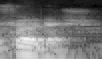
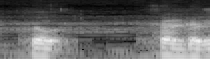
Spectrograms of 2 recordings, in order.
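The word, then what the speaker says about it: Földes: How do you pronounce the other fellow's name? – Földish. – Földish. This is not F-E-J-E-S. – No, it is F-O, two dots, L-D-E-S.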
